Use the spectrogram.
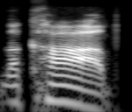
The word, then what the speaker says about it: macabre: So we learned some great new words like macabre. I always say macabre, right? Does anybody remember? Is it macabre or macabre? Anybody? Does anybody remember? It's macabre.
